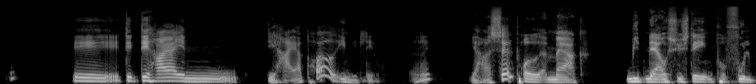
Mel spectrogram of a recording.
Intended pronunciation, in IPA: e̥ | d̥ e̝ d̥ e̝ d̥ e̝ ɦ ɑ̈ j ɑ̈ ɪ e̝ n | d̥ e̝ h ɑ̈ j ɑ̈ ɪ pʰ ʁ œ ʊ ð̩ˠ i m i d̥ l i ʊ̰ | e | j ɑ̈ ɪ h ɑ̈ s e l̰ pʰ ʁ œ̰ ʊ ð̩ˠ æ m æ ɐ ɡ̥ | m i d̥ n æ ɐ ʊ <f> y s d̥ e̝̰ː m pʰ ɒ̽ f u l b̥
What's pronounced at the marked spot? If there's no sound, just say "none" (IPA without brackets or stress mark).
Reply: s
